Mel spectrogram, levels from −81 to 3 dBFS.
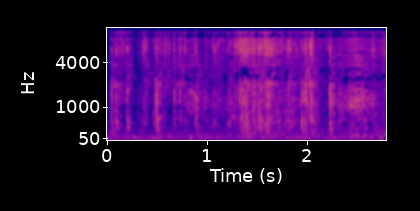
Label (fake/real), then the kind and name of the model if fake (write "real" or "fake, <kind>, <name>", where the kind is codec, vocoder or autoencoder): real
